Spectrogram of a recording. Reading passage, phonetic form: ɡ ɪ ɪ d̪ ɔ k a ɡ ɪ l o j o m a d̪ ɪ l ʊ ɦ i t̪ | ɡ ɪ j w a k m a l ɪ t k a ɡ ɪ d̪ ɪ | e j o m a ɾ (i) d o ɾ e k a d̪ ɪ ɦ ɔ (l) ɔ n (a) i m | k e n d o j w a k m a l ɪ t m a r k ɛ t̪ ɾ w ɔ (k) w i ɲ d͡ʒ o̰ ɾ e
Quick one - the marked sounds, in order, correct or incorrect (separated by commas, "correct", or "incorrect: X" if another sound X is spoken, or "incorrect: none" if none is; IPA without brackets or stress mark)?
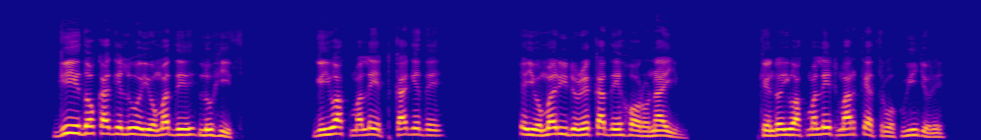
correct, incorrect: ɾ, correct, correct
